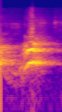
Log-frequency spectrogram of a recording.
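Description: A single close bark from a dog indoors, sharp and fairly loud, rising to a peak and then fading quickly, with no one talking over it.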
